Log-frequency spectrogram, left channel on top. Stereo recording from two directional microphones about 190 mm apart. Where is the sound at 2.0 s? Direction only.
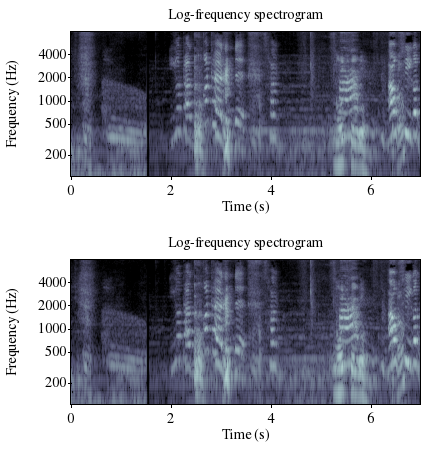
55° right (ahead or behind).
